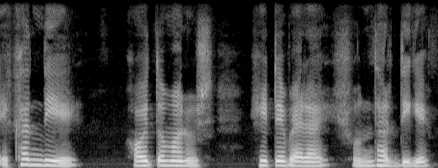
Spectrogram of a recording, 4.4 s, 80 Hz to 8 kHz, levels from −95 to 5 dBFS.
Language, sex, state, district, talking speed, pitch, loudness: Bengali, female, West Bengal, Alipurduar, 110 wpm, 200 Hz, -14 LUFS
